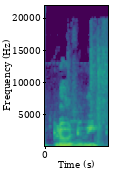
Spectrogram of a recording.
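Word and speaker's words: Bleu Nuit: I just butchered the name, Blue Nuit. I know the T is silent.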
